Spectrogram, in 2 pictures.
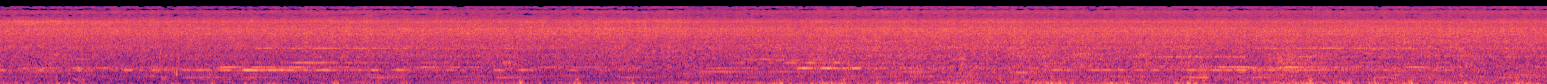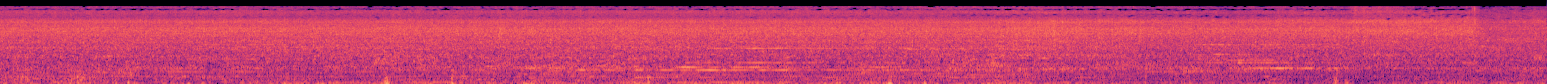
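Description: Steady low rumbling room ambience inside a large indoor animal exhibit hall, with faint scattered tones drifting through it.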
